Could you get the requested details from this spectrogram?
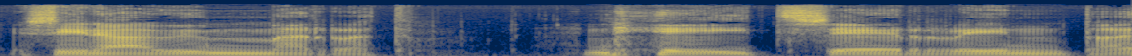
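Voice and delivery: slow, savoured words ending in a chuckle; chuckling praise. Acted. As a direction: relish the phrase, then laugh. Tommola praises Muttinen, chuckling.

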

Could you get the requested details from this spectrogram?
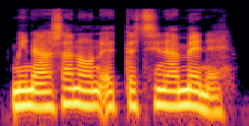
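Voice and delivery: husband yelling orders at his wife; shouting. Acted. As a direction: shout him down. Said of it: "huusi Eero".

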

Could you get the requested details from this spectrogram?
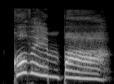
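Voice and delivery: put-on high, gleeful child's cry; giggly shout. A narrator's reading. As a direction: shout it out high, full of fun. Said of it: "Pippa huusi kikattaen".

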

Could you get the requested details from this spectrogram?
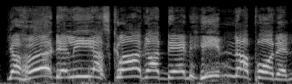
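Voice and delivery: usual speaking voice

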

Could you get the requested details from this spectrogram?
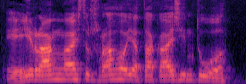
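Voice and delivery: high, generous-sounding pronouncement; magnanimous. A narrator's reading. Narrator to friend about lost money, magnanimously. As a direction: say it as if nobly forgiving. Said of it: "sanoin jalomieliseen tapaani".

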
